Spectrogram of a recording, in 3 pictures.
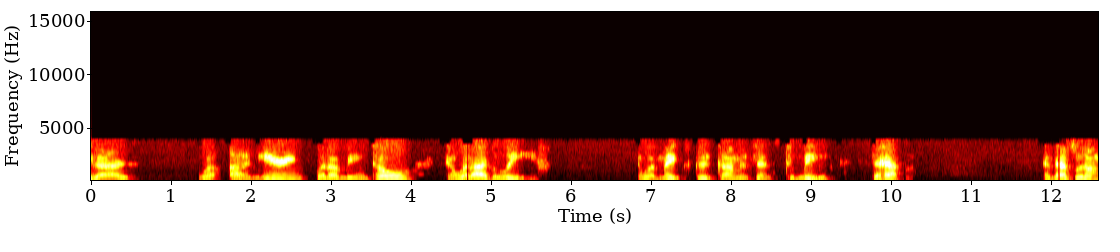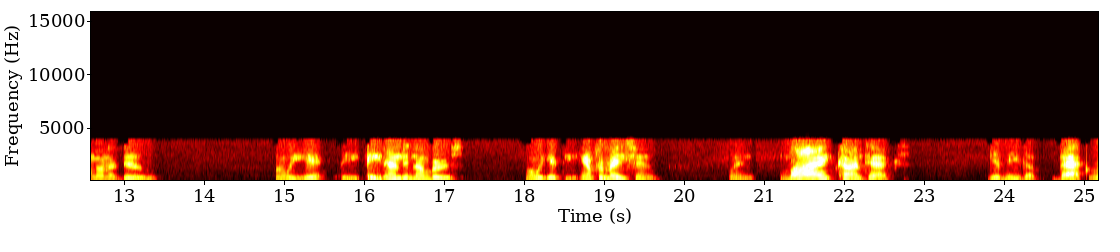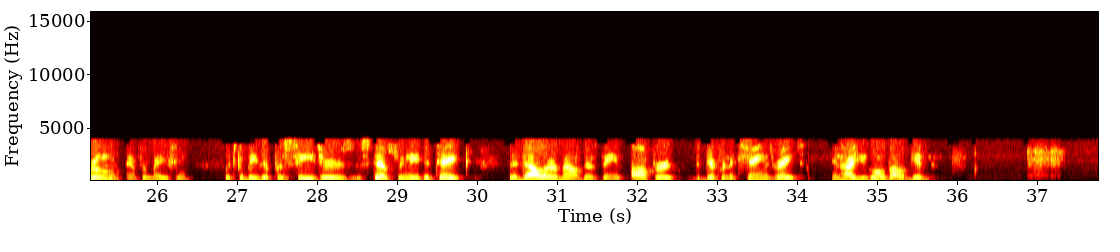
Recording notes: TNTSuperfantastic Conference Call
